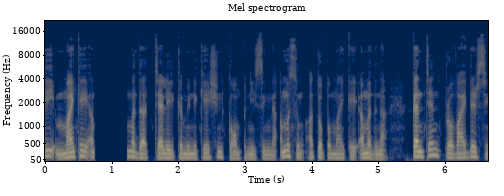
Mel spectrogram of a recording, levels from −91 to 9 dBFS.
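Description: At 0.74 s the speech cuts out in mid-flow and the output stays silent until 1.25 s, a gap of about 0.49 s, before the speech resumes with "ꯇꯦꯂꯤꯀꯝꯃ꯭ꯌꯨꯅꯤꯀꯦꯁꯟ ꯀꯝꯄꯦꯅꯤꯁꯤꯡꯅ ꯑꯃꯁꯨꯡ". This is likely a playback stall. The player either ran short of buffered data or had its output thread held up, so nothing reached the output for that half second, and the sound picked up again once the data flowed.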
